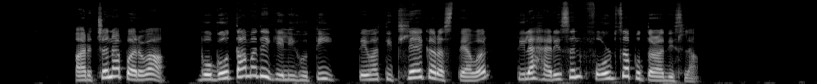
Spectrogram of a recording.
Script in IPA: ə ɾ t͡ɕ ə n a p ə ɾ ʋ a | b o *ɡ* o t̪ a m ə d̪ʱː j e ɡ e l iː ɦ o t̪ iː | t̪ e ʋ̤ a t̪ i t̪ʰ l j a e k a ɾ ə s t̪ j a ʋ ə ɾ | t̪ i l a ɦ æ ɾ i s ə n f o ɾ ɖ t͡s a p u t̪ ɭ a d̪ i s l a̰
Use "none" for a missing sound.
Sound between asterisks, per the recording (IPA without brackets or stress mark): ɡ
